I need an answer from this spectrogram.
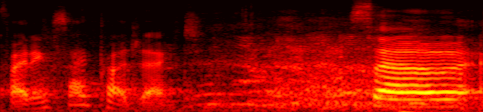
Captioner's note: audience laughs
